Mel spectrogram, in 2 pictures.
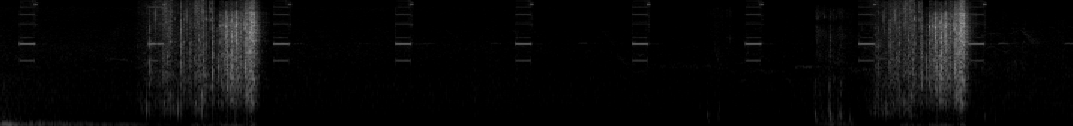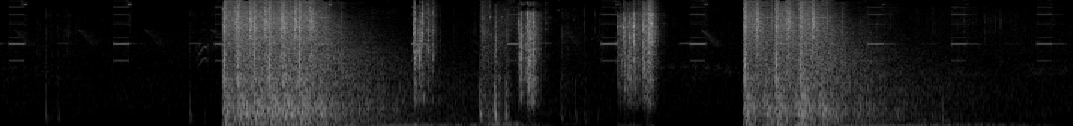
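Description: Rifle shots fire in loud bursts.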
